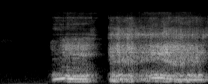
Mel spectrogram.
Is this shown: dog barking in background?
no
